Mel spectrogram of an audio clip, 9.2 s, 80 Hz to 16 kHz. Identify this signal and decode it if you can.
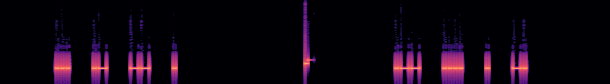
Morse code, heard as a keyed tone, about 30 wpm, spaced as for 17 wpm, 700 Hz. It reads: SAME WHEN
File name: course / 30:10wpm / 115 Lesson 19f - Letter w - Words 30wpm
